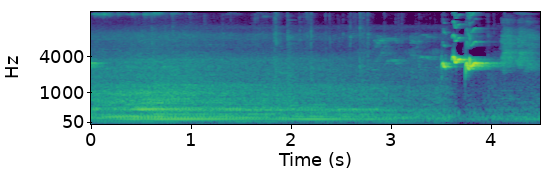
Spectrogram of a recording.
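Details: Shrill singing of a cucak rante, a call used as a lure for other birds of its kind: steady low rumbling noise, then near the end one loud, sharp, high warbled burst lasting under half a second.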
